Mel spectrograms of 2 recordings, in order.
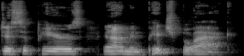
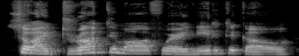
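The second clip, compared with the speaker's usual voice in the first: plain reading voice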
